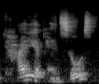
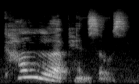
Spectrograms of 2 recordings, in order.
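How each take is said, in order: First: The first word is pronounced like kaya. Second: The first word is pronounced like color. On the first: The speaker calls it wrong. "the mistake is" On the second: The speaker calls it right. "say color pencil correctly"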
